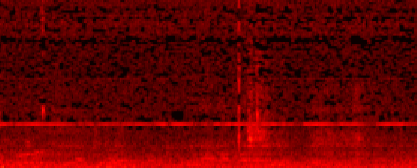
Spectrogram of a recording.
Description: What is more annoying than a smoke alarm ringing in the middle of the night ?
